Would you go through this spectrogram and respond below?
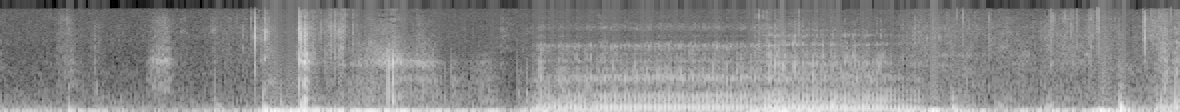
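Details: Cat growling over its first corn: a deep, buzzy rumble held about two seconds with a slight dip midway, after scattered chewing clicks and crunches.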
